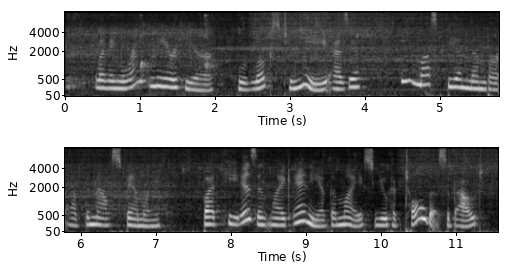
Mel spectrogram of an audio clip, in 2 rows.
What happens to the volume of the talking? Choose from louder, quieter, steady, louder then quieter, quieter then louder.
steady.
